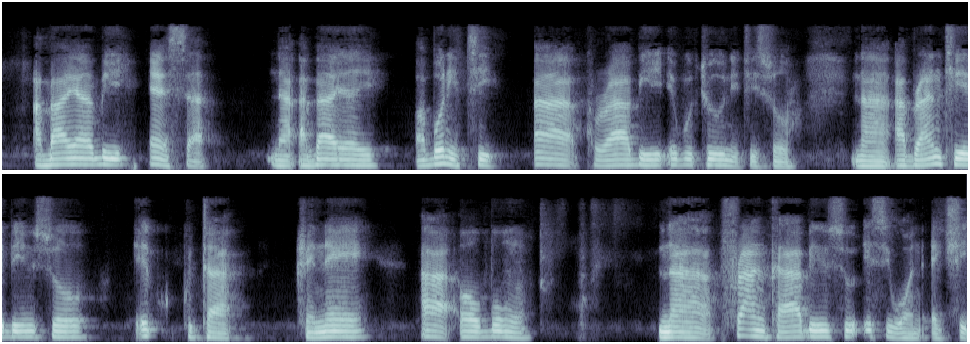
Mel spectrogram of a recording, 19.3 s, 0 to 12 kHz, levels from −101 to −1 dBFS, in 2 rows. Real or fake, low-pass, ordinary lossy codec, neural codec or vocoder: fake; 7.2 kHz; MP3, 48 kbps; codec, 16 kHz, 1.1 kbps, Voila-Tokenizer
